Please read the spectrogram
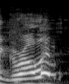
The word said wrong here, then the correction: groin: At first, I thought you actually said growing, and then I realized that you meant groin, and you just pronounced it growing. – It's G-R-O-I-N. – Groin.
